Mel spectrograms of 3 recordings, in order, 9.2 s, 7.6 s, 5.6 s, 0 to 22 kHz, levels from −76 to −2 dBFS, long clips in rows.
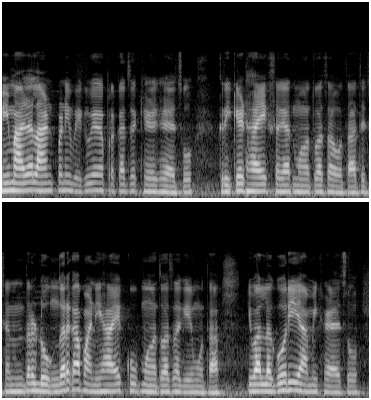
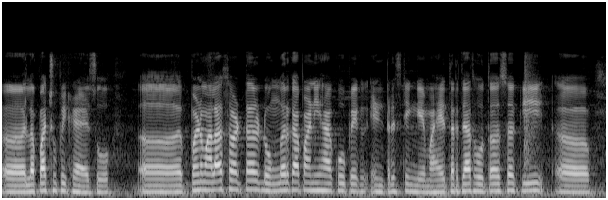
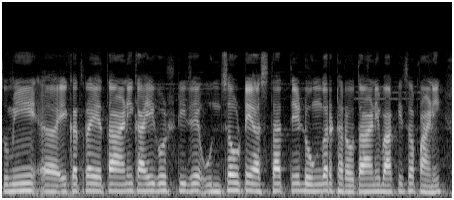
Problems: constant background noise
